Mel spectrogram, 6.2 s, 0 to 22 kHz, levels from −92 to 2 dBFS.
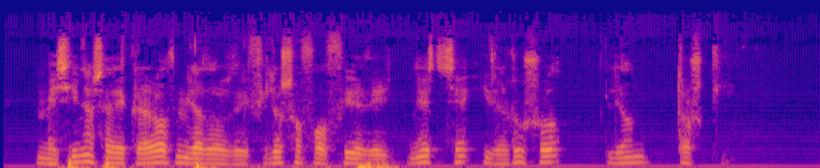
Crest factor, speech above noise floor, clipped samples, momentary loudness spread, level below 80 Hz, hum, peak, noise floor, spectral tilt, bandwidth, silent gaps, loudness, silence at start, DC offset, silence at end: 22 dB; 27 dB; under 0.1%; 12 LU; -36 dBFS; none; -6 dBFS; -54 dBFS; -3.5 dB/octave; 16.5 kHz; none; -28 LUFS; 0.25 s; under 0.1%; 0.75 s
